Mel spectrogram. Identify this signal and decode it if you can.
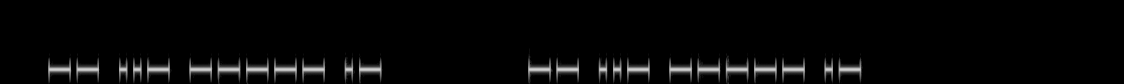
Morse code, heard as a keyed tone, about 17 wpm, 700 Hz. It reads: MU0A MU0A
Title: DXCC-100 Call Signs - 4 Characters - Repeated 2x - 17wpm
